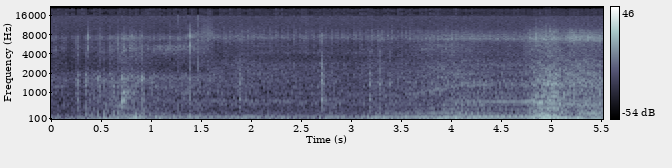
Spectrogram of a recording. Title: F22a1 rough idle/rev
